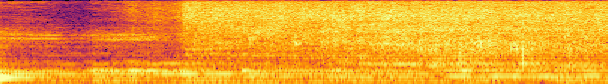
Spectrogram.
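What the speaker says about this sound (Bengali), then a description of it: "দেখো কি সুন্দর মাছ ভাজছে, মাছটার তেল।" Fish pieces fry in hot oil in a home kitchen: after a quieter start, a loud, bright sizzle suddenly swells and holds steady close by.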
